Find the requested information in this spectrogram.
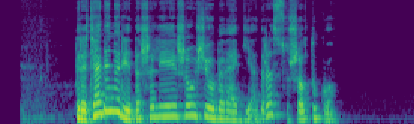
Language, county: Lithuanian, Kaunas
